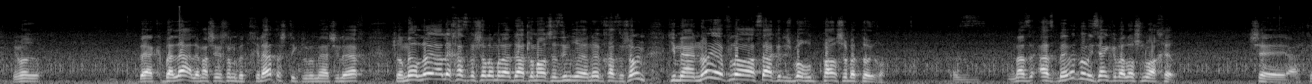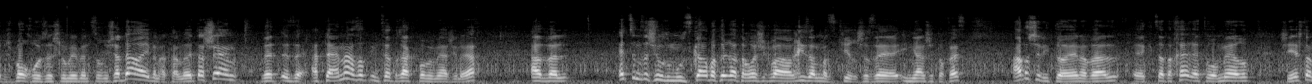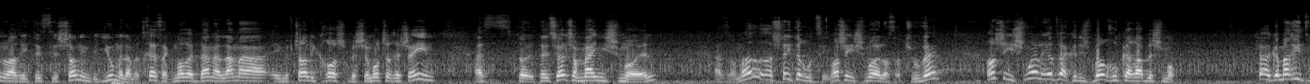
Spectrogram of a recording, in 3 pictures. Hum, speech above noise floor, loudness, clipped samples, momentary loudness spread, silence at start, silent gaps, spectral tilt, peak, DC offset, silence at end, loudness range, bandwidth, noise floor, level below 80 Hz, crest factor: none; 21 dB; -16 LUFS; under 0.1%; 15 LU; 0 s; none; -6.5 dB/octave; 0 dBFS; under 0.1%; 0 s; 4 LU; 10.5 kHz; -36 dBFS; -44 dBFS; 16 dB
